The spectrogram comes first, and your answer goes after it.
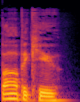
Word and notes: barbecue: British English

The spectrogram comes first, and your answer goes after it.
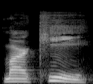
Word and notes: marquee: American English

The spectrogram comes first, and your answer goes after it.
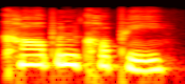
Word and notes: carbon-copy: British English

